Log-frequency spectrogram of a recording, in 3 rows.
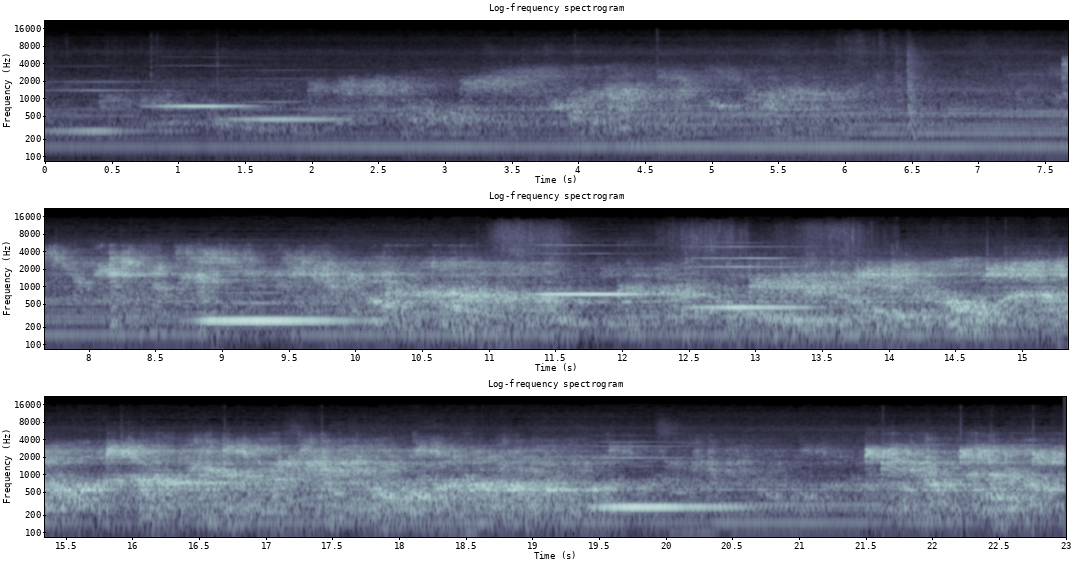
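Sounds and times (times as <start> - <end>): low electronic drone: 0.0 - 23.0
pure held tones: 0.0 - 23.0.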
